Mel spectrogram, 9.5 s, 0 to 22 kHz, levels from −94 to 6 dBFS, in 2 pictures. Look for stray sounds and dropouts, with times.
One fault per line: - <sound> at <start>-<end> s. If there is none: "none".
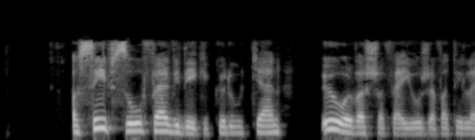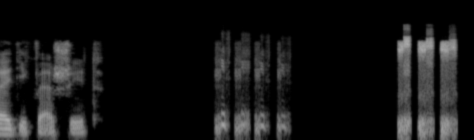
- laugh at 6.9-7.7 s
- laugh at 8.7-9.3 s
